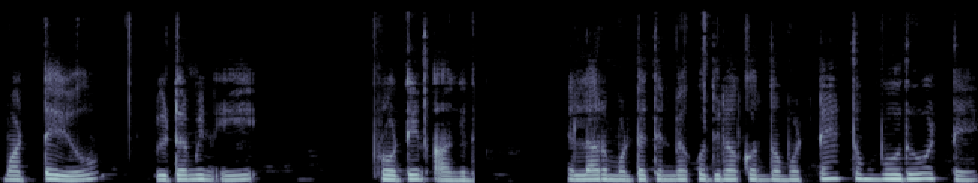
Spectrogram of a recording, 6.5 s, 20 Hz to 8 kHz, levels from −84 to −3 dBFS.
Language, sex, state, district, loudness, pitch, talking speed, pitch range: Kannada, female, Karnataka, Mysore, -31 LUFS, 200 Hz, 110 wpm, 195-210 Hz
